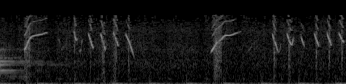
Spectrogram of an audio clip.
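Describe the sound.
A person whistles an imitation of a chaffinch song: two bright, high phrases, each a rising sweep followed by a quick descending series of chirpy notes, clear with no talking.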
